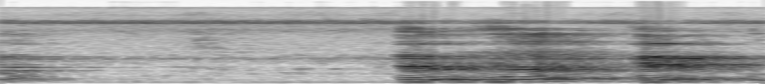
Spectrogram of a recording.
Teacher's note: huruf yang secara makhraj dia keluar dari tenggorokan alhad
